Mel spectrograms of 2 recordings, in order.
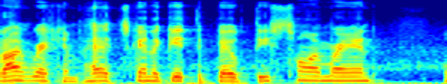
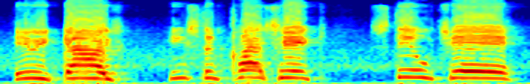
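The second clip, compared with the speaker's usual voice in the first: louder, higher, building to a ringside call; excited commentary; 8 semitones higher, 5 dB louder, slower than usual. Acted. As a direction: get swept up as the attack begins. Commentator excited as chair attack starts.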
